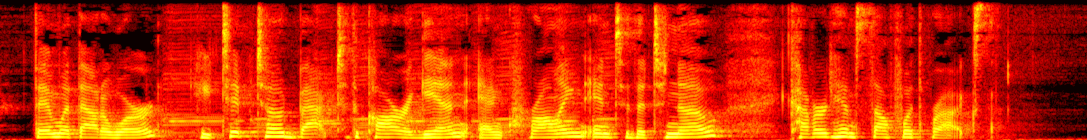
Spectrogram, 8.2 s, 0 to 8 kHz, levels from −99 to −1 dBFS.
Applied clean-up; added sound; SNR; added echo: none; Harmonica; 17 dB; none.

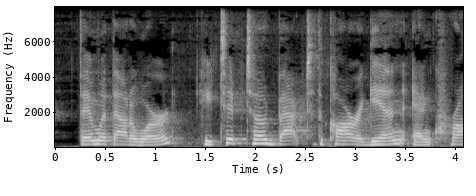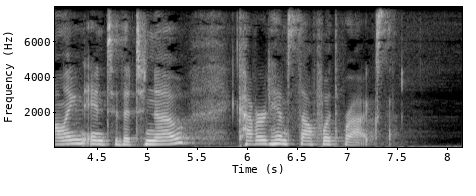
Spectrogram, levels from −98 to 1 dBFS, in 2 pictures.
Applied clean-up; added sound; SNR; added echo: none; none; none; none.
